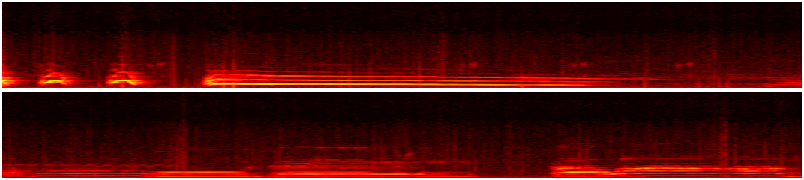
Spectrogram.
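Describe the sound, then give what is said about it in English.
A few sharp yips give way to long, wavering coyote howls that slide downward, repeated several times with brief gaps, fairly loud, with no talking; a coyote signal given by Tonto near Madrigo's camp around midnight, answered with more coyote calls. “Coyote signal? Yes, go on. Him answer, you see. He give more coyote talk.”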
